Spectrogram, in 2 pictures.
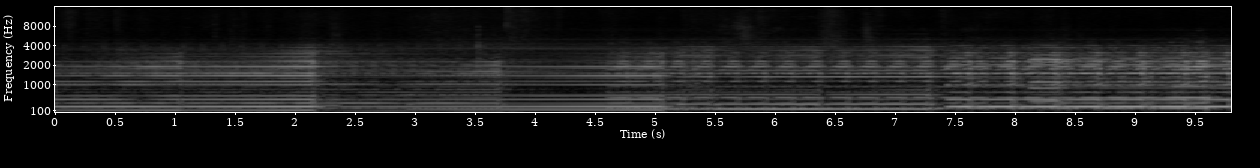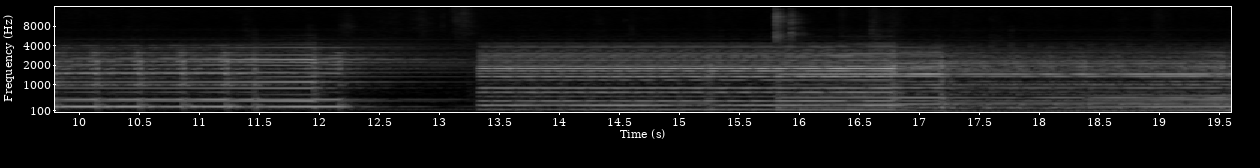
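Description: Electric guitar played through a board of effects pedals, giving held, distorted chords that change every couple of seconds. From about seven seconds in the notes pulse several times a second. Just past twelve seconds the sound briefly drops away, then a new held chord comes back in.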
